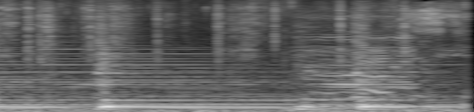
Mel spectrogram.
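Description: Music with acoustic guitar, chords struck about once a second and left to ring.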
